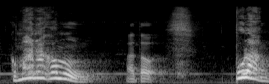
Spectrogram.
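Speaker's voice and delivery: high, swooping scolding. Retelling what a parent would say on finding their child, acting out a raised, high voice. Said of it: "minimal nada suaranya itu sudah tinggi".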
